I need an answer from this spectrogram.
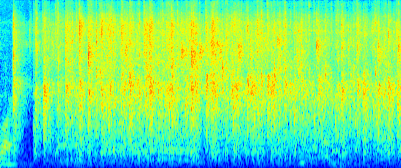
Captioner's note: applause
